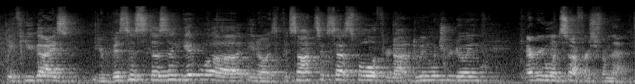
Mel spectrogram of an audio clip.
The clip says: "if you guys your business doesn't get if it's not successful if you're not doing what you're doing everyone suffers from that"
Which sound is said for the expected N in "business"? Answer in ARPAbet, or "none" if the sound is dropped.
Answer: N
